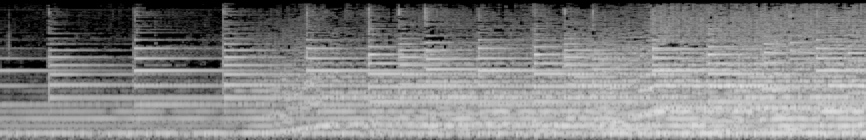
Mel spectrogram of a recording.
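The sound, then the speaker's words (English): A handbell choir rings out in bright, repeated strikes over sustained, swelling concert band chords, their chiming tones layering and building steadily louder as the piece unfolds. “It also includes an optional part for handbell choir.”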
